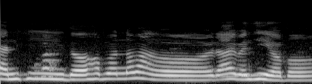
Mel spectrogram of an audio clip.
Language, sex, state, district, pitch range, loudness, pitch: Chakma, female, Tripura, Dhalai, 205-250 Hz, -13 LUFS, 230 Hz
